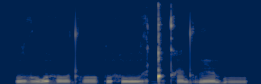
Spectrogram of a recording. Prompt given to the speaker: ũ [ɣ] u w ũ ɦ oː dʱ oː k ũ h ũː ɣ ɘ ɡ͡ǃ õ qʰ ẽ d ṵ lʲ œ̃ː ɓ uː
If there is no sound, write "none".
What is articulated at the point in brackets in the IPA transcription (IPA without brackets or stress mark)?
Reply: ɣ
